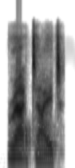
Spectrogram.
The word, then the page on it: ratite: Indian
